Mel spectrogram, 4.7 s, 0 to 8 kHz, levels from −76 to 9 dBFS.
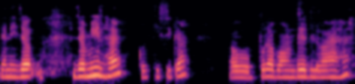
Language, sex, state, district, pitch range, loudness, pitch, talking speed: Hindi, female, Uttar Pradesh, Deoria, 180-230 Hz, -17 LUFS, 190 Hz, 150 wpm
